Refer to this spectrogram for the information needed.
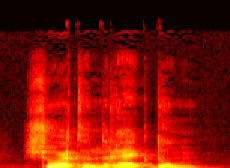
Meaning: biodiversity, diversity in species
- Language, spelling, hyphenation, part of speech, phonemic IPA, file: Dutch, soortenrijkdom, soor‧ten‧rijk‧dom, noun, /ˈsoːr.tə(n)ˌrɛi̯k.dɔm/, Nl-soortenrijkdom.ogg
